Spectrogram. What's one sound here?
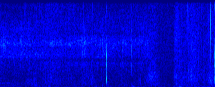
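Water sprays from a shower.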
